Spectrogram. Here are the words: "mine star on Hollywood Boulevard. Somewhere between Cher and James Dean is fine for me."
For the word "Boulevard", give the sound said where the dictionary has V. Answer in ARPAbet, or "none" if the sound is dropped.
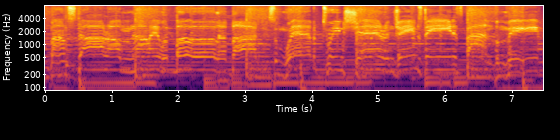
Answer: B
